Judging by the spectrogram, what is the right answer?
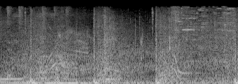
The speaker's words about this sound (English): Shoot at him! Those were warning shots, honey!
